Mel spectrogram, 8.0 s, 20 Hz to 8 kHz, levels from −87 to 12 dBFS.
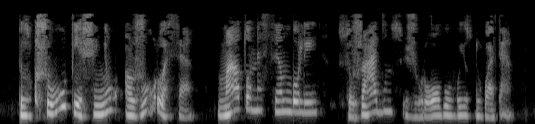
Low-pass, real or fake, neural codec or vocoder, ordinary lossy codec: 7.2 kHz; fake; codec, 16 kHz, 4 kbps, X-Codec, HuBERT features, trained on LibriSpeech; MP3, 24 kbps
